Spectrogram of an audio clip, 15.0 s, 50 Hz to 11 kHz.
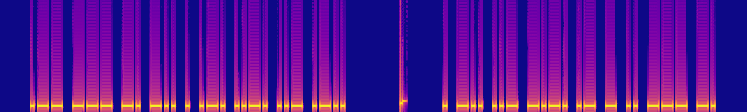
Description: Morse code, heard as a keyed tone, about 17 wpm, 700 Hz. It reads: WONDERFUL EDUCATION
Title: Sentences from Top 1100 Words - New Word Drill Alt - 17wpm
